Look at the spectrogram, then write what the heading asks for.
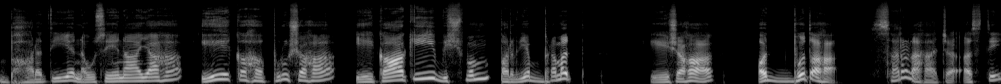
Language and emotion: Sanskrit, surprised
